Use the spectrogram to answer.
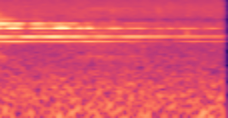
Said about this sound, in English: That's my alarm. It says I should be done in two minutes.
